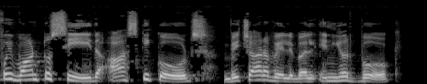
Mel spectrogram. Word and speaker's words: ASCII: Code for Information Interchange, that is called ASCII, and that is pronounced as ASCII.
